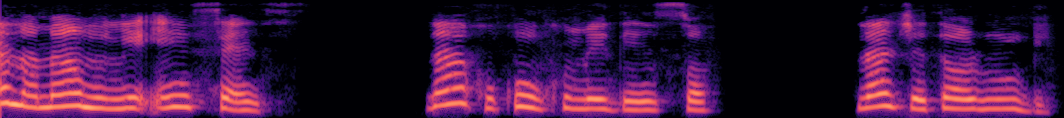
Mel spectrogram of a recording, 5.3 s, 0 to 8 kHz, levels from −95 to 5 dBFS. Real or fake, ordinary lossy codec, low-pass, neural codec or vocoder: fake; none; 7.2 kHz; codec, 16 kHz, 2 kbps, FreqCodec, larger model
